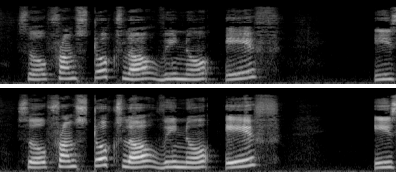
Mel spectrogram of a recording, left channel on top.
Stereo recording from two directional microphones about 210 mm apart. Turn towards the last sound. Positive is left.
turn(degrees=-45)  # may be behind; listen again after turning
